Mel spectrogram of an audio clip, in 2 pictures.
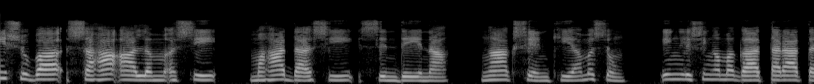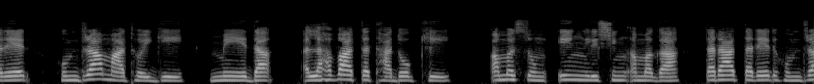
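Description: Speech, likely squeezed through low-bitrate AAC compression, roughly 24 kbps: nothing survives above 8.1 kHz, leaving it dull, smeared and plainly artefacted. Pre-echo spreads quantisation noise ahead of sharp attacks, putting brief hiss before onsets at 0.63–0.66 s, 8.94 s and 12.10–12.12 s.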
